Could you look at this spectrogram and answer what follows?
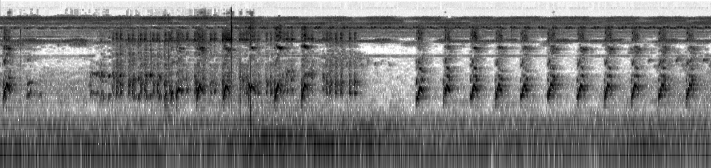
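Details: White-breasted waterhen lure recording: after a noisy, cluttered opening, a steady run of harsh, clipped notes repeats about two to three times per second, each note a short burst with a buzzy upper edge.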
